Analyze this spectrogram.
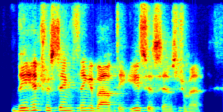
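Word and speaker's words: IS☉IS: alchemical symbol and um if you look at the nasa webpage they say it's pronounced like e-sis but if you listen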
